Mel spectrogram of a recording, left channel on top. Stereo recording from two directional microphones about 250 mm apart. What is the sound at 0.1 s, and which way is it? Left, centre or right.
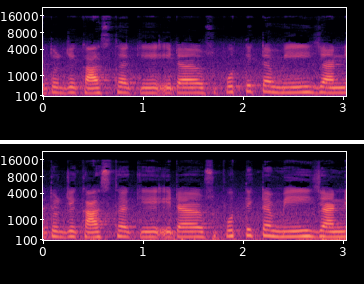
A woman's voice, right.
